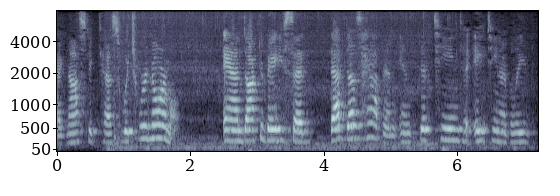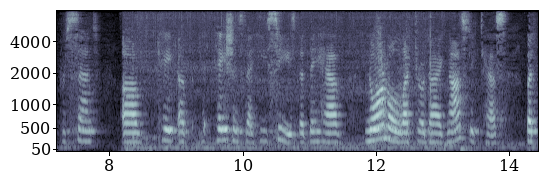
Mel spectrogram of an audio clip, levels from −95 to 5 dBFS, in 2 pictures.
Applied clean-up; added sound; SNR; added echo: none; Sink (filling or washing) / Water tap, faucet; 20 dB; none.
